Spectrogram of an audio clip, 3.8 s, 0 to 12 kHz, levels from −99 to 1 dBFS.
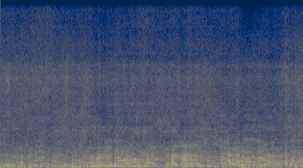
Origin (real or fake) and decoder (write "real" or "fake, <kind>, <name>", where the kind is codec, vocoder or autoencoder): fake, codec, SNAC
